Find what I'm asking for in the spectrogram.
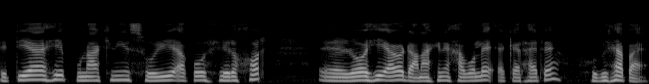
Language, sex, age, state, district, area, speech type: Assamese, female, 60+, Assam, Dhemaji, rural, spontaneous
